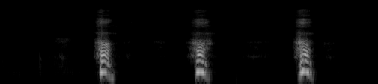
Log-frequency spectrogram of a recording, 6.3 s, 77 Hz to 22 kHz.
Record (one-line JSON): {"exhalation_length": "6.3 s", "exhalation_amplitude": 32723, "exhalation_signal_mean_std_ratio": 0.23, "survey_phase": "beta (2021-08-13 to 2022-03-07)", "age": "45-64", "gender": "Male", "wearing_mask": "No", "symptom_headache": true, "smoker_status": "Never smoked", "respiratory_condition_asthma": false, "respiratory_condition_other": false, "recruitment_source": "REACT", "submission_delay": "1 day", "covid_test_result": "Negative", "covid_test_method": "RT-qPCR"}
